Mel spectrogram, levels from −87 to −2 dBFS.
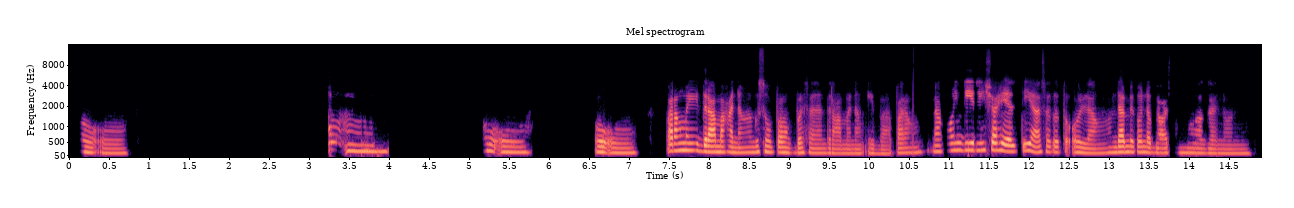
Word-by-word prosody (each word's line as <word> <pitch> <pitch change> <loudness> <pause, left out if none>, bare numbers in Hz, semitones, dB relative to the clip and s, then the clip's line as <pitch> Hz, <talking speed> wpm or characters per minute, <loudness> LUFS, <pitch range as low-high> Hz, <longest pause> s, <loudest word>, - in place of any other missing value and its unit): Oo. 145 -5 -3 2.5
Mm. 205 -5 -2 1.2
Oo, 175 -4 -1 0.8
oo, 170 -3 +3 0.6
parang 225 +1 +6
may 235 -1 +2
drama 185 -3 +7
ka 180 - -1
na 160 - -1
nga 165 +1 -3
gusto 185 0 +1
mo - - 0
pa 170 -1 +3
magbasa 155 0 -2
ng 145 - -5
drama 140 -2 -3
ng 135 0 -5
iba, 130 -2 -6
parang 160 +3 -4
naku, 200 +2 -3
hindi 240 0 +4
rin 235 +1 -2
siya 240 -1 +5
healthy 205 0 +4
ah, 170 -1 +3
sa 180 - -1
totoo 175 +1 -2
lang. 145 -2 -1 0.2
Ang - - 0
dami 180 0 +5
kong 175 -1 +1
nabasang 155 0 -2
mga 155 -1 -3 0.2
gano'n. 135 0 -6
175 Hz, 135 wpm, -24 LUFS, 155-195 Hz, 2.5 s, drama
